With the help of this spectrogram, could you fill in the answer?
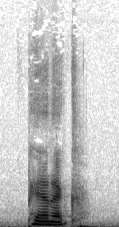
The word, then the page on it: panic: American English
